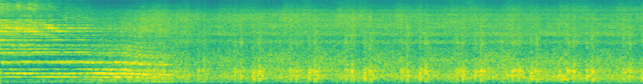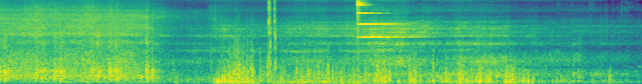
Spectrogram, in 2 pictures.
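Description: A diesel locomotive's horn sounds for about two and a half seconds, its pitch falling as it comes past. Then the locomotive and its passenger coaches rumble and clatter by close at hand. After a sudden drop, quieter train noise goes on, with a brief high ringing tone.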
